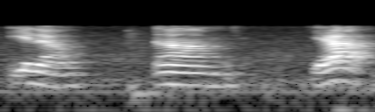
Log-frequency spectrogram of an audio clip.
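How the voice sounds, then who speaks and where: A woman's voice: lowish voice, steady tone, slow pace, background noise. Gushing woman in an echoey room. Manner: gushing, self-interrupting, giggly. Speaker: guest actor. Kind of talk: casual chat. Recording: echoey room, dull lo-fi sound, others chattering.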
